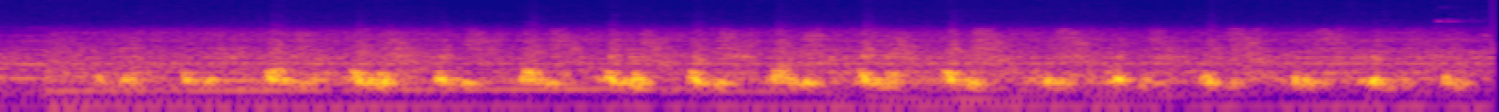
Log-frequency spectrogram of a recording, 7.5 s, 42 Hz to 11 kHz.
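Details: Rhythmic whooshing pulses over steady machine hum at a 30-week pregnancy 3D ultrasound, a male fetus's heartbeat; the beat count is uncertain against the noise.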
